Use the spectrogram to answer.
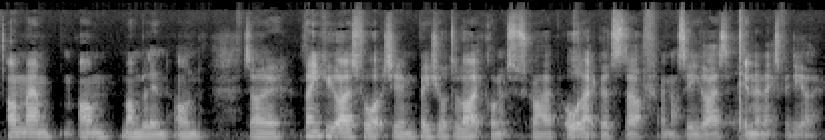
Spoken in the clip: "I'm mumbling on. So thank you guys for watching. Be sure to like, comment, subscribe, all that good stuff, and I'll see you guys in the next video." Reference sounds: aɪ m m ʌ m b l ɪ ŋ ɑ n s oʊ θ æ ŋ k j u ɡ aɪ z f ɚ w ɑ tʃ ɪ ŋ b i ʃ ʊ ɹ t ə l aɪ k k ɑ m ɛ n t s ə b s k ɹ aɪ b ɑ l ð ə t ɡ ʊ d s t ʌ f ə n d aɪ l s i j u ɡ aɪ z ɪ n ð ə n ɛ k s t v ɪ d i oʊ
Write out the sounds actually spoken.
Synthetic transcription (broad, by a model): aɪ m m ʌ m b l ɪ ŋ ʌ n s oʊ θ æ ŋ k j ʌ ɡ aɪ z f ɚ w ɑ tʃ ɪ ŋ b i ʃ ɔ t ə l aɪ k k ɑ m ɛ n t s ə b s k ɹ aɪ b ɑ l ð ə t ɡ ʊ d s t ʌ f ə n aɪ l s i j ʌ ɡ aɪ z ɪ n ð ə n ɛ k s t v ɪ d i oʊ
